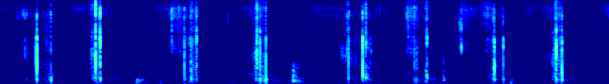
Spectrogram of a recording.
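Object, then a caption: Reticulated foam block. A small white solid reticulated foam block is held in both hands while long nails scratch and squeeze it. The result is a quiet series of sharp, bright, crackly scratches and crunchy, crinkling squeezes, with no low end.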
